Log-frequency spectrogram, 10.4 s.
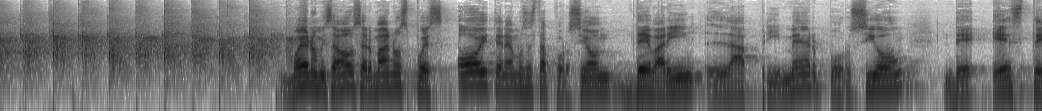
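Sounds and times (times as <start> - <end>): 
crowd clapping in a steady even rhythm: 0.0 - 3.4
speech: 2.8 - 10.4.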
